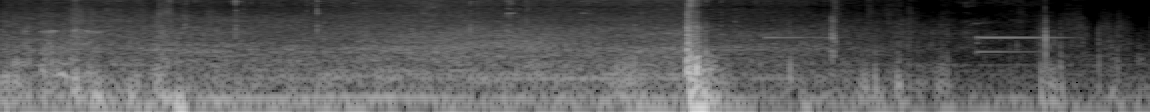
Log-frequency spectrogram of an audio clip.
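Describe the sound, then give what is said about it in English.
A car door thuds shut, then a car's warning beep sounds twice because the key fob has left the vehicle, short steady electronic tones over a low interior rumble, with no one speaking. “Is that gonna beep the whole time since the keys are out of the car?”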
